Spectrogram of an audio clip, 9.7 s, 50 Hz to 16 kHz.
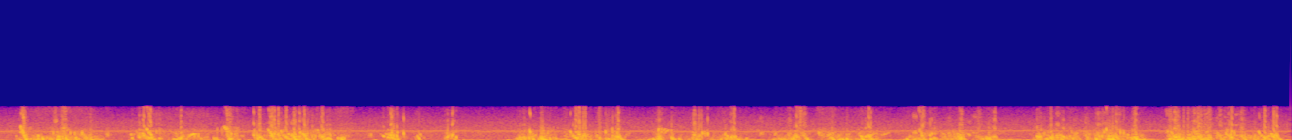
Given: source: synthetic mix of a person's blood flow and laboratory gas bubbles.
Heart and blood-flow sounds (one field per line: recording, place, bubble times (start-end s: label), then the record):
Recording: Doppler ultrasound of blood flow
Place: precordium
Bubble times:
0.10-0.86 s: bubbles
0.97-2.67 s: bubbles
2.77-3.08 s: bubbles
3.11-3.24 s: bubbles
3.31-3.48 s: bubbles
3.85-4.74 s: bubbles
4.88-5.64 s: bubbles
5.70-5.76 s: bubbles
5.82-6.71 s: bubbles
6.78-7.54 s: bubbles
7.74-8.64 s: bubbles
8.75-9.67 s: bubbles
From the record:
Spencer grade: 4 (maximum detectable bubble signal sounding continuously throughout systole and diastole of every cardiac period, and overriding the amplitude of the normal cardiac signals)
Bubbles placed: anywhere in the cardiac cycle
